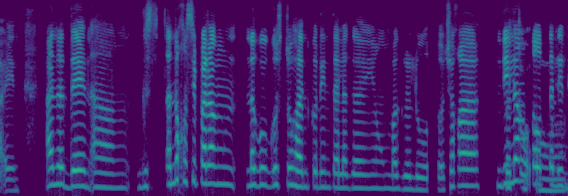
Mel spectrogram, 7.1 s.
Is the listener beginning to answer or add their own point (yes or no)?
no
